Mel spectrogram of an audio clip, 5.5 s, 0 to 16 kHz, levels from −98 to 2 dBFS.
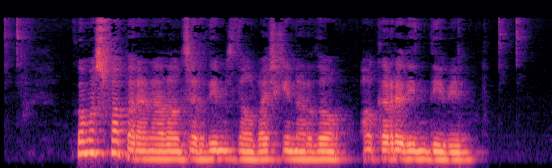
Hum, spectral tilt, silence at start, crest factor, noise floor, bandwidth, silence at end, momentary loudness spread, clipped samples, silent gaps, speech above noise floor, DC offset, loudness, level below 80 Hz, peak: none; -6.5 dB/octave; 0.75 s; 14 dB; -63 dBFS; 11.5 kHz; 0.8 s; 5 LU; under 0.1%; none; 42 dB; under 0.1%; -22 LUFS; -66 dBFS; -8 dBFS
